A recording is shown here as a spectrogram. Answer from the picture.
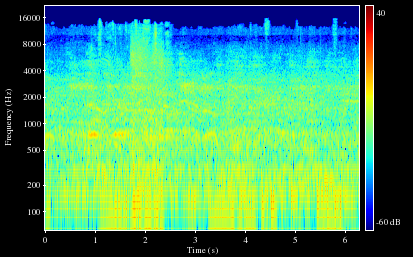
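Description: Stadium PA music with a heavy, repeating bass line, heard over the hubbub of the crowd.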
